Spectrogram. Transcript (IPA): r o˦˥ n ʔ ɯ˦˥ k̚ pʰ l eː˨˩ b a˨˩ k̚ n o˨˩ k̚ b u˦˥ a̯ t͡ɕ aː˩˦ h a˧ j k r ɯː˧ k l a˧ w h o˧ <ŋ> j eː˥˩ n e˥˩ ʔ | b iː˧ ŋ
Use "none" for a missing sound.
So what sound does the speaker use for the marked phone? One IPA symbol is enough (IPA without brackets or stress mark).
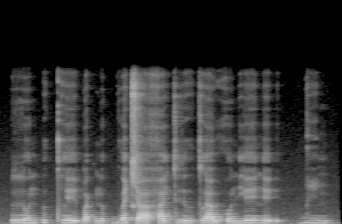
n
